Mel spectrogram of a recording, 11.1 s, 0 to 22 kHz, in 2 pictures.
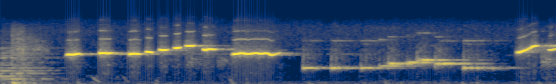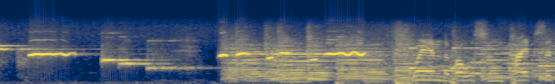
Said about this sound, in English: When the bosun pipes a tune, he always serenades you with a chanty you can croon. There's a twinkle in his eye, and nobody can deny that when he starts to play, right away, it's hotter than the 4th of July.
